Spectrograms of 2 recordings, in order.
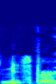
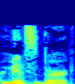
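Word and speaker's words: Mincberg: We're joined now by Elliot Minkberg. He is a. Did I say that correctly? I probably did. It's actually pronounced Mintzberg. – Mintzberg.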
